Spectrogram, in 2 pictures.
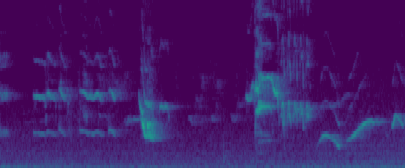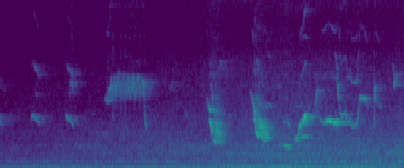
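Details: Kacer poci oriental magpie-robin, 'gacor konslet' song used as a lure: varied chirps, buzzy notes and slurred whistles scattered through, some loud sharp notes, with a background hiss.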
